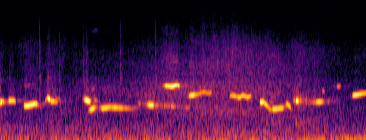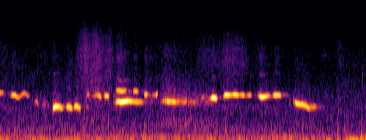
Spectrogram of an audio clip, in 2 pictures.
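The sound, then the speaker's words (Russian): People whistle a wandering, melodic tune of fairly high, shifting notes, with short phrases that rise and fall over a low, steady hum, and no talking. “Они свистят.”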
